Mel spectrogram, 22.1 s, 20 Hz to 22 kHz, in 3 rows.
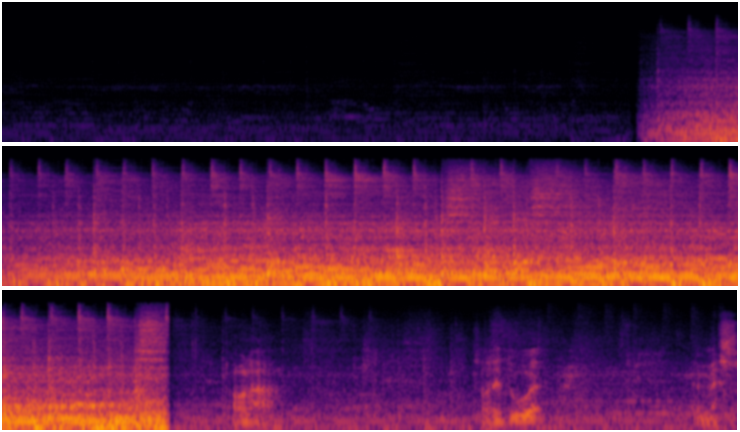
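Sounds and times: rock music with drums and guitar: 6.4s - 22.0s.

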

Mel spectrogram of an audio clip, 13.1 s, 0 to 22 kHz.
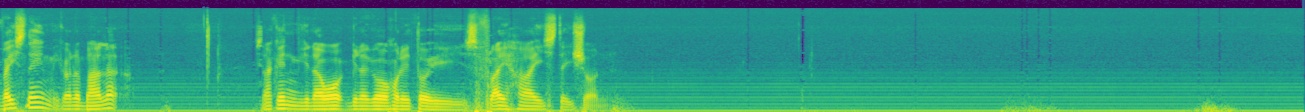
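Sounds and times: electrical mains hum: 0.0s - 13.0s
faint click: 2.0s - 2.3s.

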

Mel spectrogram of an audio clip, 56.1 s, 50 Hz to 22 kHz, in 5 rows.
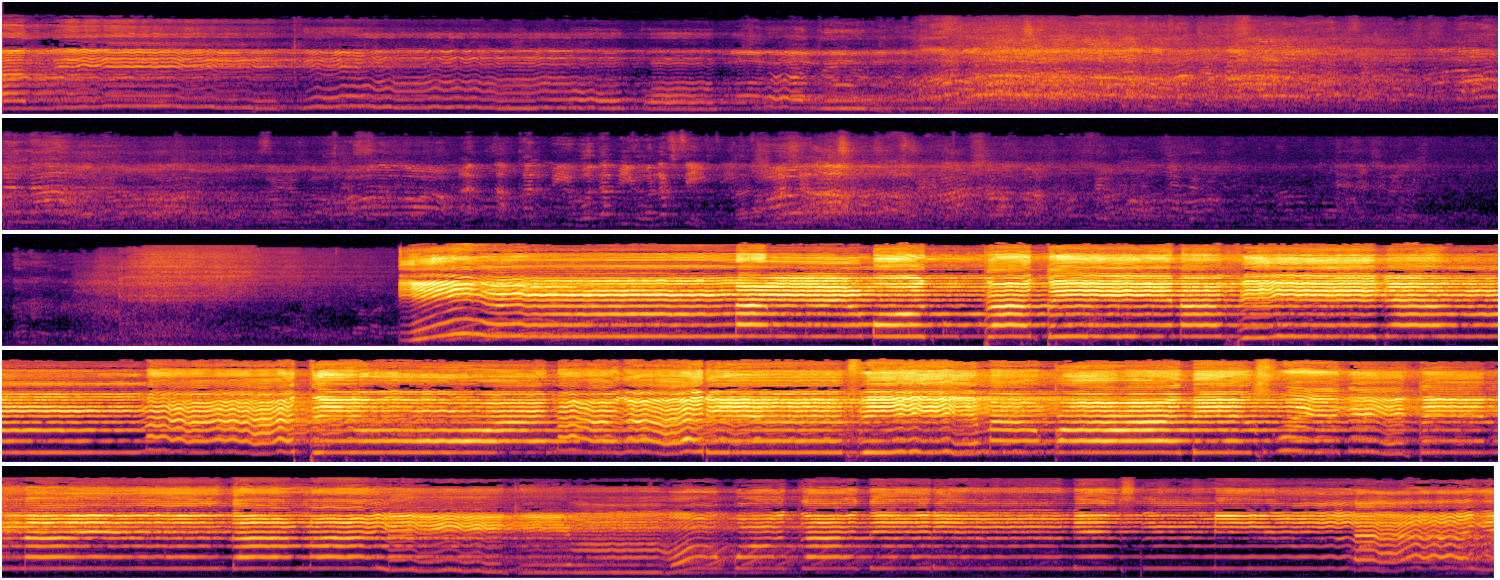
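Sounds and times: man reciting melodically: 0.0s - 7.8s, 25.3s - 56.0s.

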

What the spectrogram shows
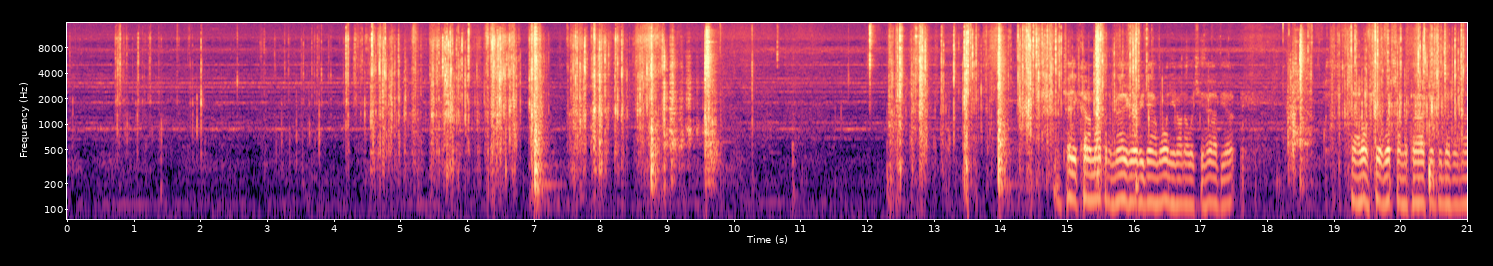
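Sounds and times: plastic packaging crinkling and tearing: 0.6s - 9.4s, 12.3s - 17.0s, 18.2s - 21.0s.

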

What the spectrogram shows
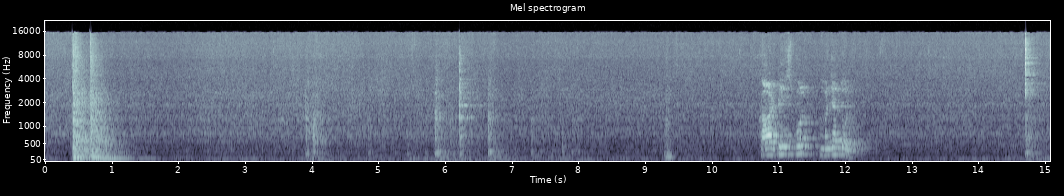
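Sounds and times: bones sizzling in oil: 0.0s - 15.0s
spoon knocking against pot: 14.7s - 15.0s.

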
